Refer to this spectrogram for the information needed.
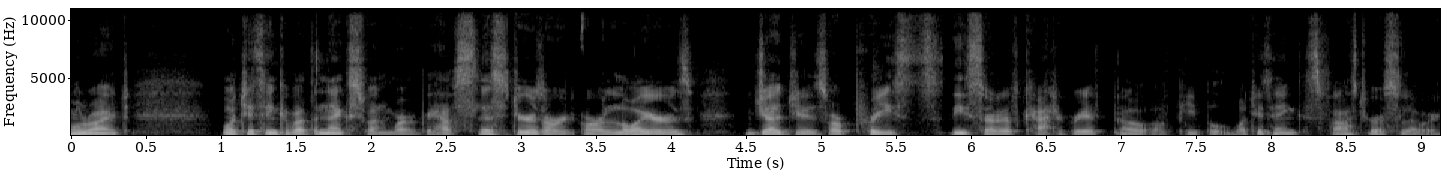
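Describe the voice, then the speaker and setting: In an Irish accent, a man talks at a fairly quick pace with fairly even intonation and big swings in loudness. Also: medium pitch for a man. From Ireland. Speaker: English teacher. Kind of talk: online language class.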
